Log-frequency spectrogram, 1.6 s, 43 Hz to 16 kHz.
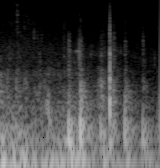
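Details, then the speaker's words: Nissan S15 Spec-S with the engine running: irregular hollow knocks and rattles from the rear end, which began after back-road drifting. Owner suspects a loose battery tray or possibly a coilover top hat; source unconfirmed. "my rear end started making a really weird noise I think it's my battery tray got loose"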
